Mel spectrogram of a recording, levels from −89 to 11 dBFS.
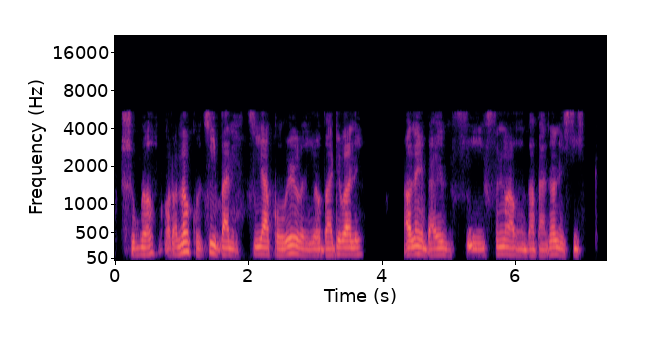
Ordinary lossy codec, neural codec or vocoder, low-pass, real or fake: MP3, 48 kbps; codec, 24 kHz, 1 kbps, SNAC; 5.4 kHz; fake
